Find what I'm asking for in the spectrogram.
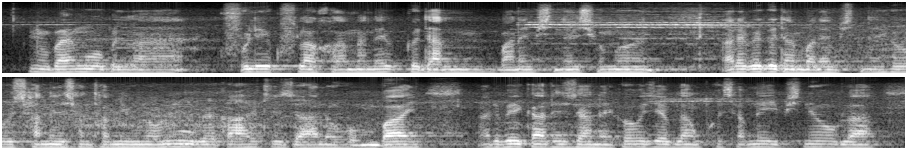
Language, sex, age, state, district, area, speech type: Bodo, male, 18-30, Assam, Chirang, rural, spontaneous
